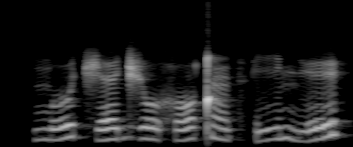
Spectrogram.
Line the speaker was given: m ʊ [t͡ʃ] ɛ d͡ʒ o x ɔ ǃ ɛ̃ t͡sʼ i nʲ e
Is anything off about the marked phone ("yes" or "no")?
no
